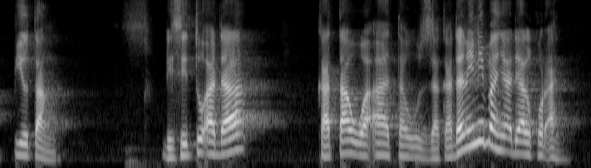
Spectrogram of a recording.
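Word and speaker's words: وآتوا الزكاة: Di situ ada kata wa atawuz zakah. Dan ini banyak di Al-Qur'an. Hati-hati itu. Pian membacanya nang kayak apa? Wa atawuz zakah. Wawnya itu didommahkan.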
